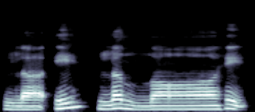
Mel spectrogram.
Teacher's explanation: لام اللہ کے لفظ کے اندر اگر اس سے پہلے زبر ہو تو اس کو موٹا پڑھا جاتا ہے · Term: تفخیم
